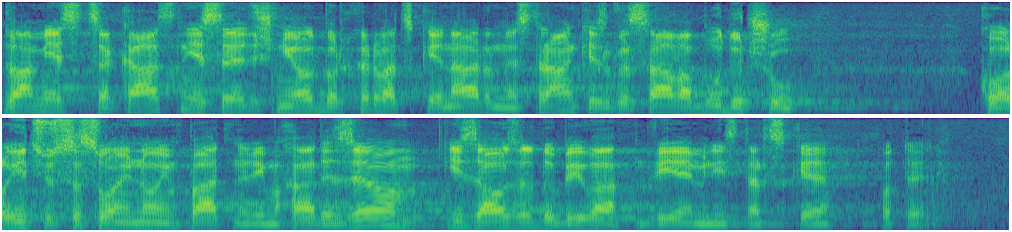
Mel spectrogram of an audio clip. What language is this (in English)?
Croatian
